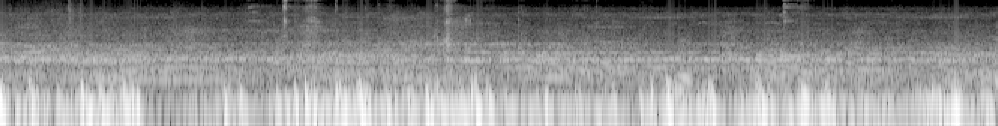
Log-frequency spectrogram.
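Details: Outdoors on open ground, heavy low rumbling and thudding dominate, with faint steady tones behind them and no animal voice.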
